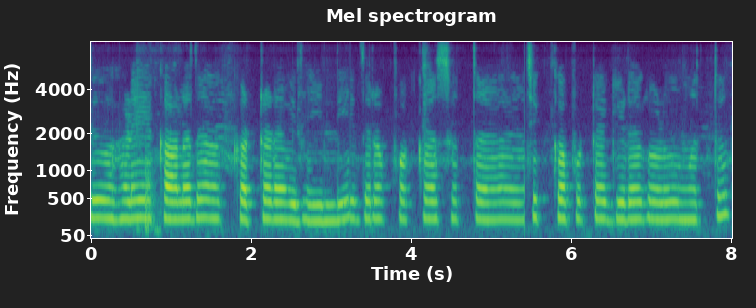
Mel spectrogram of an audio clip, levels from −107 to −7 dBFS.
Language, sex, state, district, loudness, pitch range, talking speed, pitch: Kannada, female, Karnataka, Bijapur, -28 LUFS, 220-235 Hz, 75 wpm, 230 Hz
